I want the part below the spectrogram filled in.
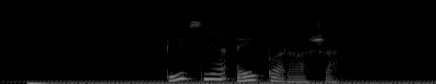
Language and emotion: Russian, neutral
